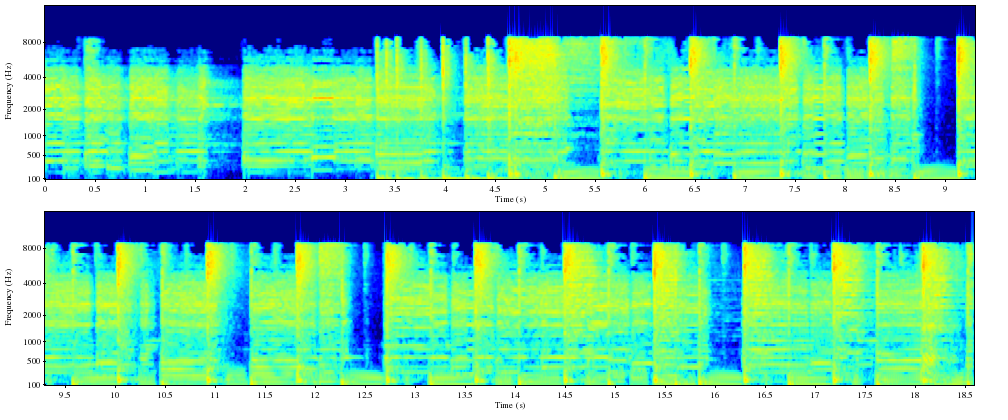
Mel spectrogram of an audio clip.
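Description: A rock song with guitar plays alone, opening with a brief sparse intro before the full band kicks in with a steady, driving beat at a consistent, fairly loud level.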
